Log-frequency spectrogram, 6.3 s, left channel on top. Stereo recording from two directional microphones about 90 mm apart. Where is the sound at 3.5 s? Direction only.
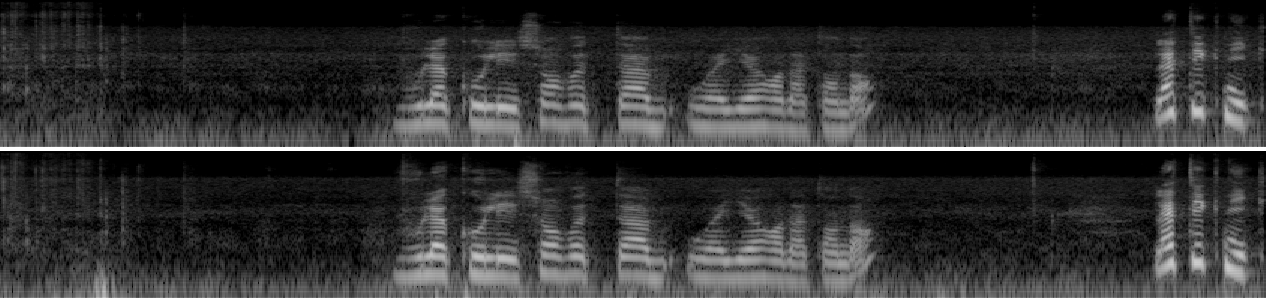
45° right (ahead or behind).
